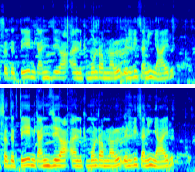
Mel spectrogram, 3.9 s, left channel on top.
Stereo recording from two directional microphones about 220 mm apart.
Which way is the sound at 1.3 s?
25° right (ahead or behind).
